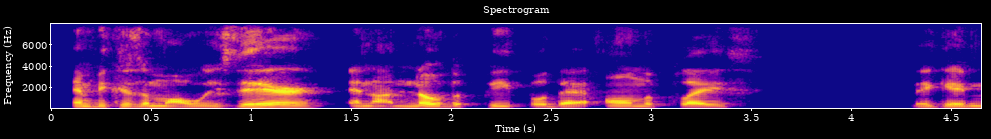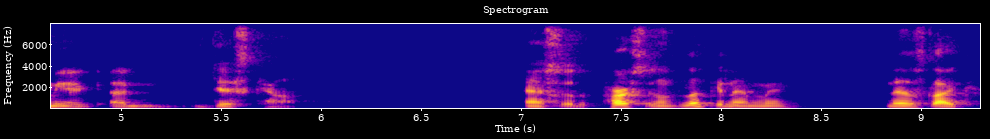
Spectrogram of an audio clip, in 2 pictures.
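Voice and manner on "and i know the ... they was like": usual speaking voice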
